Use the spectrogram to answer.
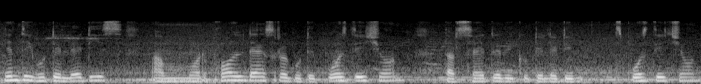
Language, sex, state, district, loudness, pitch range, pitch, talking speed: Odia, male, Odisha, Sambalpur, -14 LUFS, 110-175 Hz, 160 Hz, 155 wpm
